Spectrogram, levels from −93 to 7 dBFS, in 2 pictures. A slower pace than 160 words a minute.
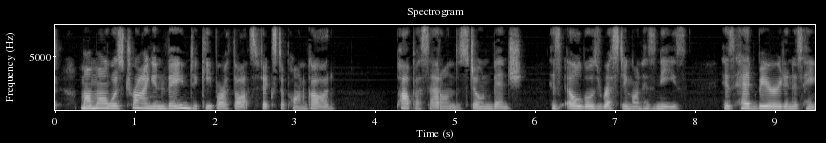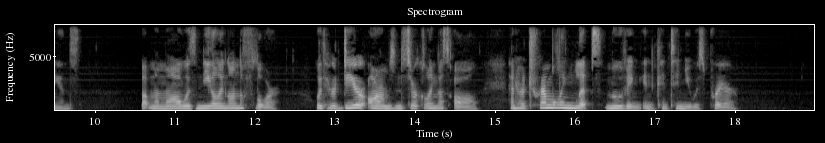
No: average, 165 wpm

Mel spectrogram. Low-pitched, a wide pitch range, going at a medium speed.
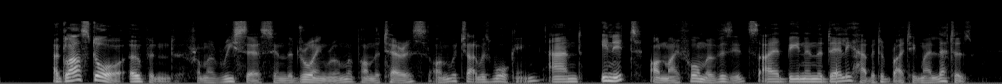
No: low, 120 Hz; wide, 6.0 semitones; fast, 220 wpm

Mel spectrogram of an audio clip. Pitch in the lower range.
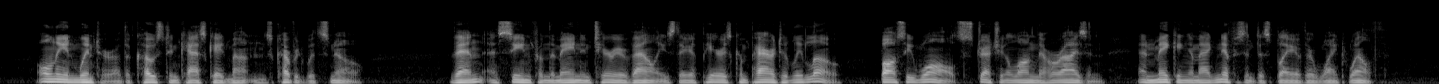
Yes: very low, 90 Hz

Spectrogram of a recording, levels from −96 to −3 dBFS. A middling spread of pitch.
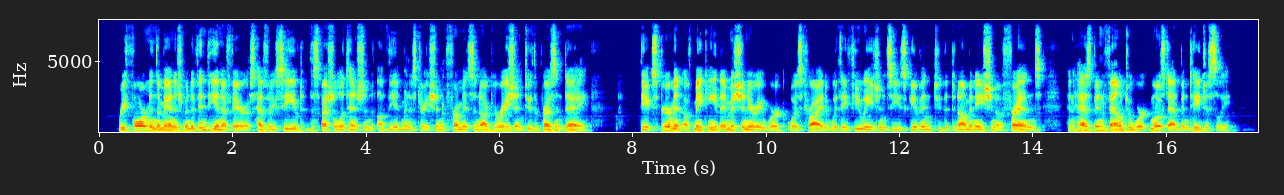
Yes: average, 4.4 semitones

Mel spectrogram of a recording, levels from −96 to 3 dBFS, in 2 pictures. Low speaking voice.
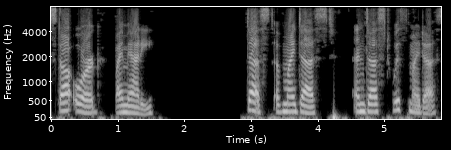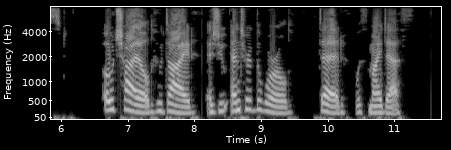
No: high, 195 Hz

